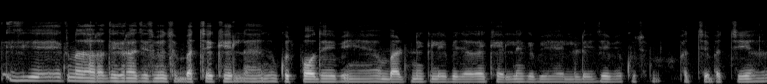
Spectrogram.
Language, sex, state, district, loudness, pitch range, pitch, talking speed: Hindi, male, Uttar Pradesh, Varanasi, -27 LUFS, 125-140 Hz, 130 Hz, 250 wpm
